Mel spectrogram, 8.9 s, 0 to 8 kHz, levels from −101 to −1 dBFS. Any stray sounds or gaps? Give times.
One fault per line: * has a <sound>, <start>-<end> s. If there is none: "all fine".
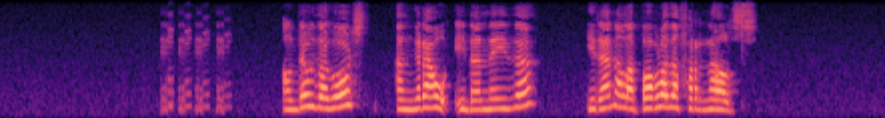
* has a laugh, 1.6-2.3 s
